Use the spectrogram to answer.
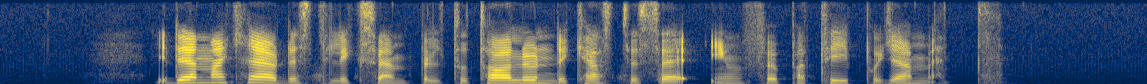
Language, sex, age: Swedish, female, 22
